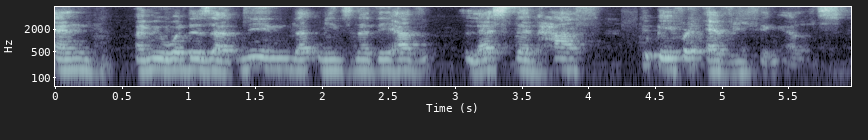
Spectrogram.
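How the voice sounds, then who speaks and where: Somewhat breathy and dark, mellow in tone, a man's fairly high voice moves at a moderate pace with fairly even intonation. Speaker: psychologist. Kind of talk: interview.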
